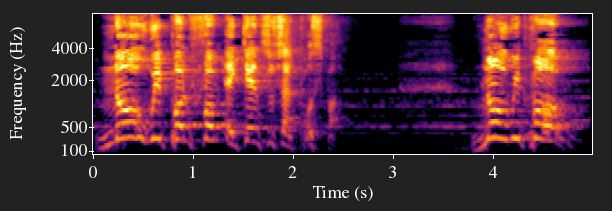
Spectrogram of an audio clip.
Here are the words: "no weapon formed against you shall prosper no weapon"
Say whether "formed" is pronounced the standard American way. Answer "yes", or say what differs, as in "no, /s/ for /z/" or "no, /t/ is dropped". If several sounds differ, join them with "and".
no, /d/ is dropped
